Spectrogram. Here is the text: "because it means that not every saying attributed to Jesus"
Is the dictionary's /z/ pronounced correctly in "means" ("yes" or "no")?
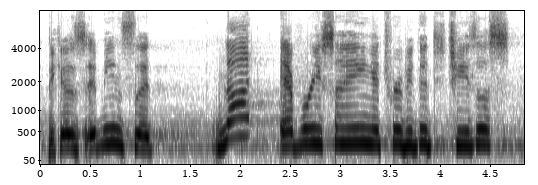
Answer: yes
